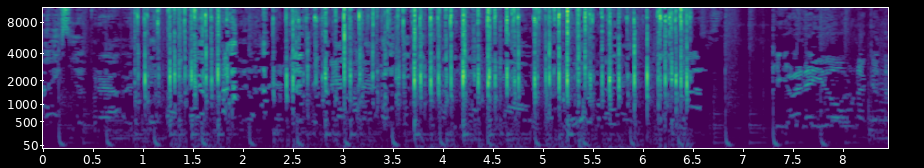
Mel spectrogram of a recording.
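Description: Rapid computer-keyboard typing sound effect, a quick run of clicks that starts about a second in and stops abruptly after about five and a half seconds, over voices and background music.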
